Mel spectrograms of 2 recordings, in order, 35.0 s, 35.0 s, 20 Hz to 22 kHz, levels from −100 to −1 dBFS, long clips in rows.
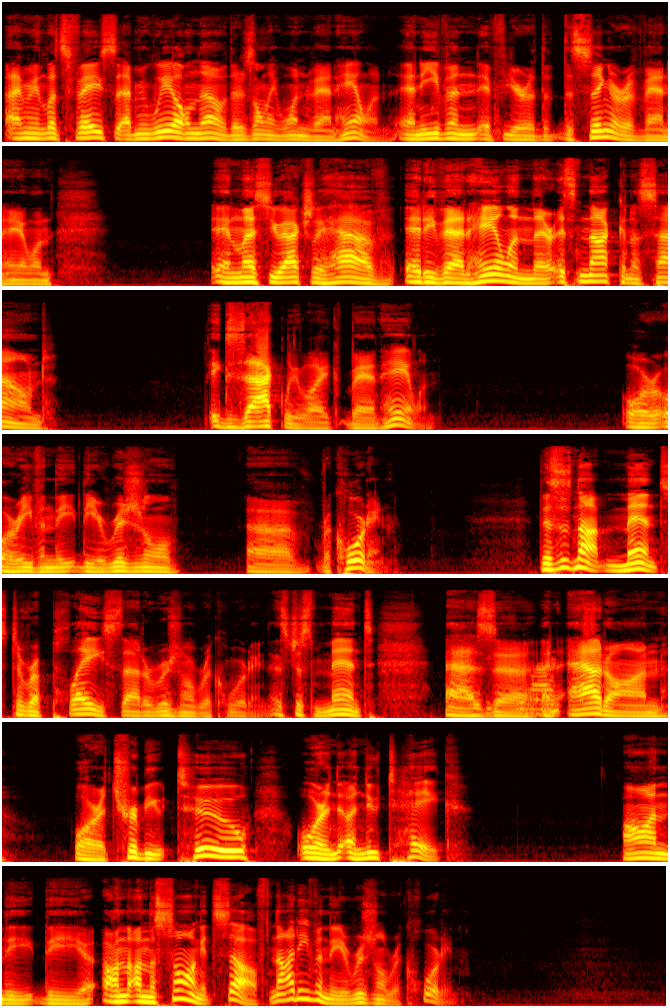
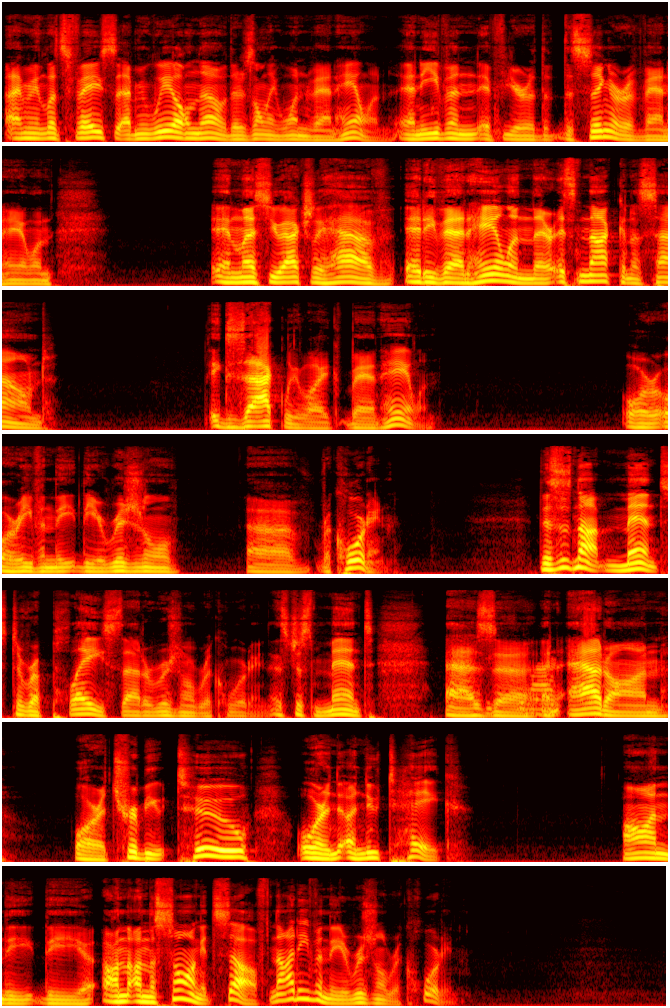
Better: neither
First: none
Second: none

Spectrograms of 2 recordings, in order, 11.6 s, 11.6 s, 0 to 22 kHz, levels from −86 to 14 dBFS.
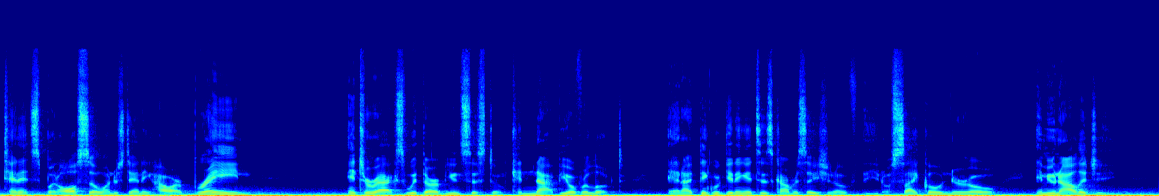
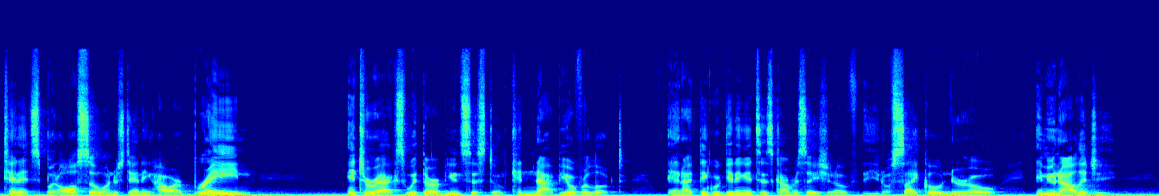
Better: second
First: low rumble; loud; throughout; 10 dB below the speech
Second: low rumble; faint; throughout; 20 dB below the speech

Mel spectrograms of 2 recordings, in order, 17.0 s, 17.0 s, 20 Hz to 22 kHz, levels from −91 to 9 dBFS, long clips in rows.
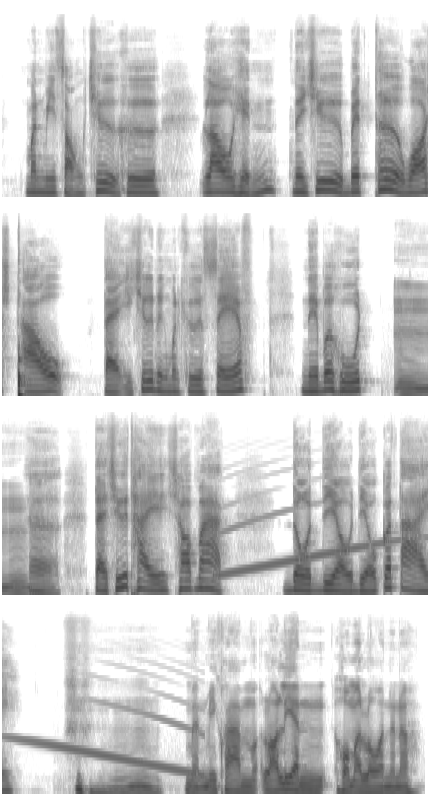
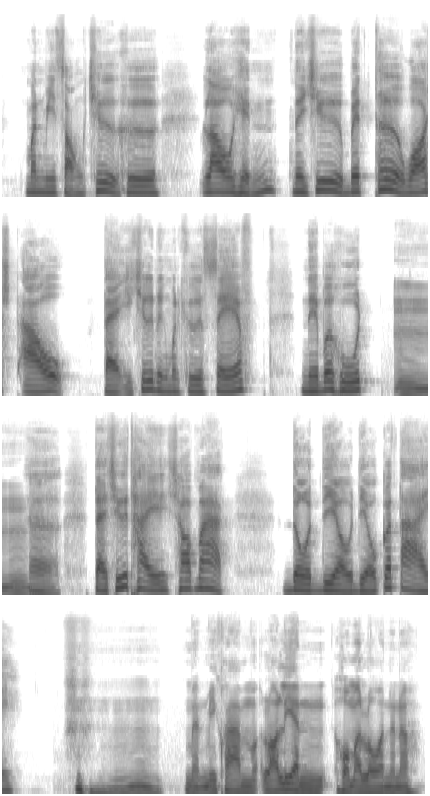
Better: second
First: clattering dishes; noticeable; at 4.5 s; peak 1 dB below the speech // siren; faint; from 11 to 15 s; peak 10 dB below the speech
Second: none

